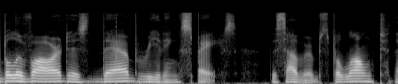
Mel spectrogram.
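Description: At 1.16 s the speech drops into a block of digital silence lasting 0.67 ms, a tiny run of zeroed samples with abrupt edges, heard as a single tick.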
